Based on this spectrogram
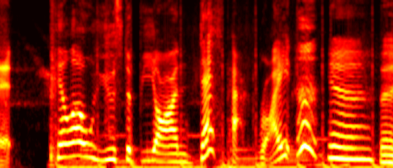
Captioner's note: gasp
